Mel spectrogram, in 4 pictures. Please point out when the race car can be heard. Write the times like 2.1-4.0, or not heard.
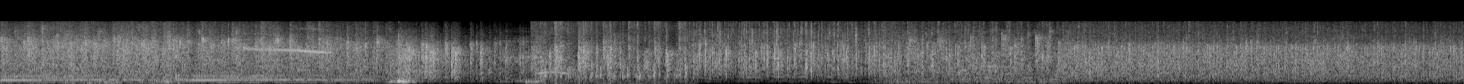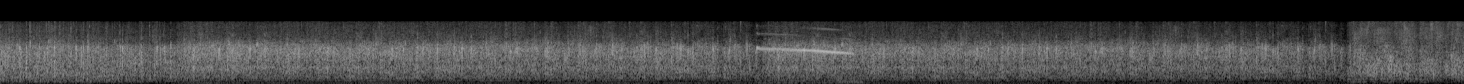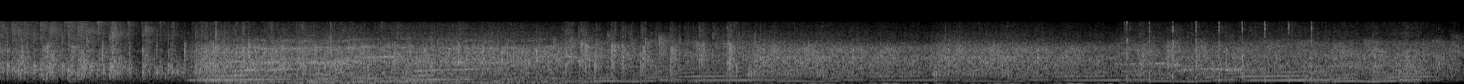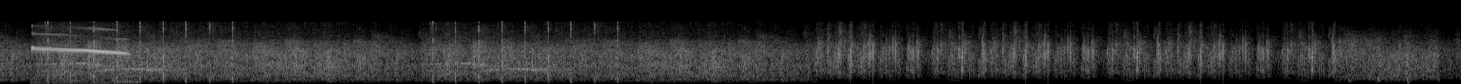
0.0-3.9, 31.1-43.7.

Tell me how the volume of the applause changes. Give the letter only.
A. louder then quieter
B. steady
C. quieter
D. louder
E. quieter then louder
C.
